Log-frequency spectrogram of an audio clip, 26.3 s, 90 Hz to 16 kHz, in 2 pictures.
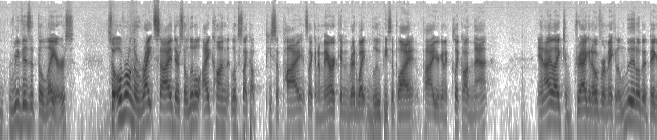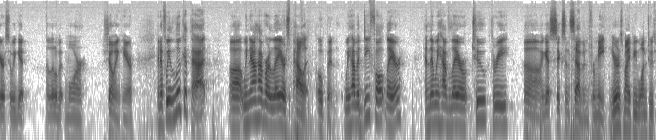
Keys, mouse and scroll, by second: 8.8 click, 11.5 click, 14.1 click, 14.6 click.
